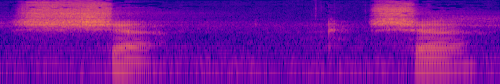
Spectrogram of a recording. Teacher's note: di lidah bagian tengah menempel dengan langit-langit bagian atas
